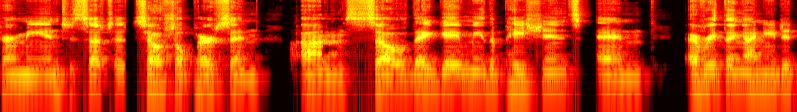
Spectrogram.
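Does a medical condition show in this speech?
Yes: cerebral palsy; from birth, brain injury from oxygen loss at fast birth, trouble remembering multiple tasks, hand movement and writing difficulty.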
